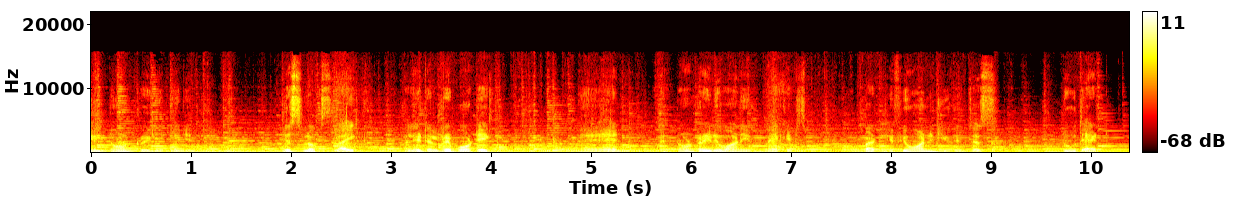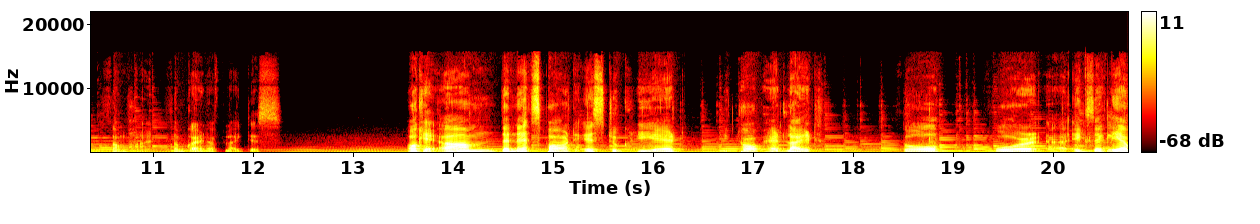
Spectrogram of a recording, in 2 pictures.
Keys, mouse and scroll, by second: 0.6 click, 0.9 scroll down 1, 1.1 middle click, 1.5 click, 2.3 shift+click, 2.6 shift+g, 2.9 right click, 3.9 click, 4.2 shift+click, 4.9 g, 5.2 z, 5.5-6.2 scroll up 1, 6.2-6.8 scroll down 1, 8.0 click, 8.2 scroll down 1, 8.4 middle click, 8.5 Tab, 8.8 scroll down 1, 10.6 middle click, 10.7 scroll down 1, 10.9 scroll up 1, 11.1 scroll down 1, 11.2-13.1 middle drag, 13.1 scroll up 1, 13.4 middle click, 13.7 shift+click, 14.0 shift+middle click, 15.0 shift+middle click, 17.6 middle click, 17.9 scroll up 1, 18.1 click, 18.4 Tab, 19.5 click, 20.0 shift+middle click, 20.3 Tab, 20.4 middle click.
